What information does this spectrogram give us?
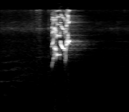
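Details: Fighting lovebird voice meant to provoke rival lovebirds into calling, in the ngetik and ngekek style: one sharp, harsh, high-pitched chirp with a scratchy double note, in a quiet background.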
